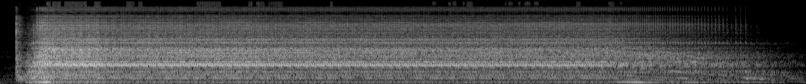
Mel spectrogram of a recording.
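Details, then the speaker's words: Ryobi 4x36 bench top belt sander after bearing replacement to cure a clicking noise: steady, even motor hum with clear mid-pitched tone, no clicking or grinding, then smooth spin-down; running normally. "It sounds like it went away. This thing was never very quiet to begin with."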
